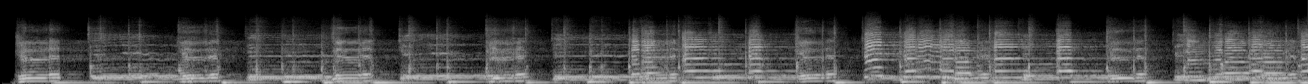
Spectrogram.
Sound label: boog wop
